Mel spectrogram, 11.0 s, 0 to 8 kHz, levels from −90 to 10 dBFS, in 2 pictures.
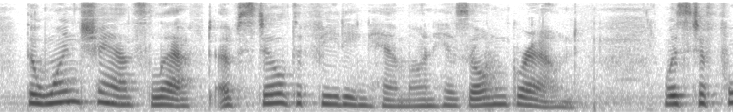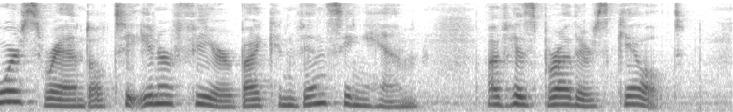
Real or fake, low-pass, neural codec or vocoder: real; 7.2 kHz; none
